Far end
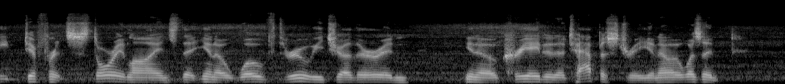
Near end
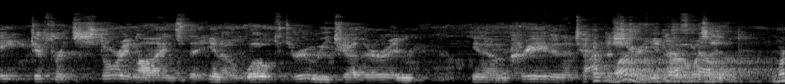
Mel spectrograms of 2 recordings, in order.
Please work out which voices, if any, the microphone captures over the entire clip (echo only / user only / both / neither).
both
